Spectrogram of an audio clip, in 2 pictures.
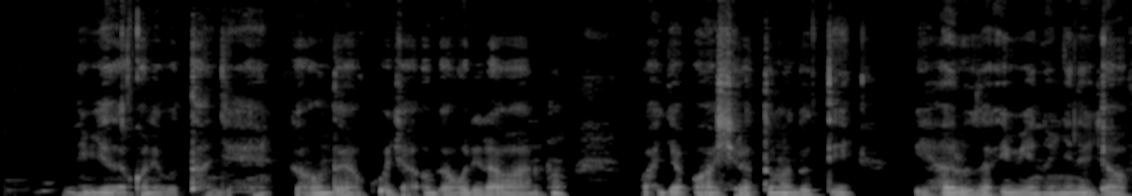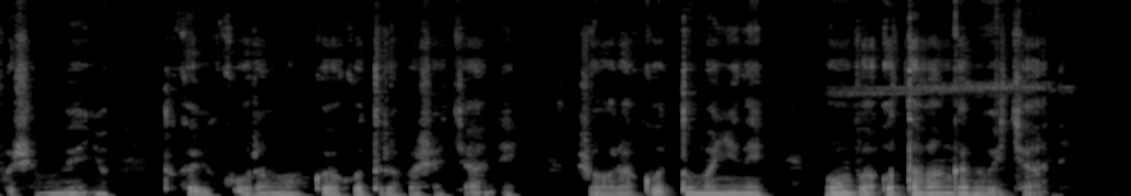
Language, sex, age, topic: Kinyarwanda, male, 18-24, finance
